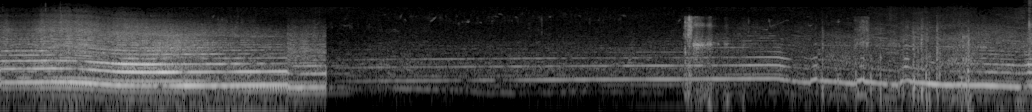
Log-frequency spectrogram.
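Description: A racing car engine roars and drones steadily, its pitch shifting as the car speeds along.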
